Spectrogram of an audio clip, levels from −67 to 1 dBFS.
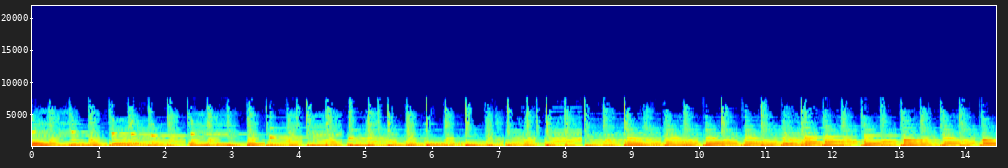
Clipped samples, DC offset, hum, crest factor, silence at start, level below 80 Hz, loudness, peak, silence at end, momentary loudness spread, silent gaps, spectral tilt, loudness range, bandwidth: under 0.1%; under 0.1%; none; 16 dB; 0 s; -24 dBFS; -18 LUFS; -2 dBFS; 0 s; 3 LU; none; -5 dB/octave; 1 LU; 8 kHz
